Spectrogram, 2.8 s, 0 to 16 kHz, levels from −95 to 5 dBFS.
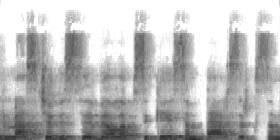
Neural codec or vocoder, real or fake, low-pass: none; real; 14.4 kHz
